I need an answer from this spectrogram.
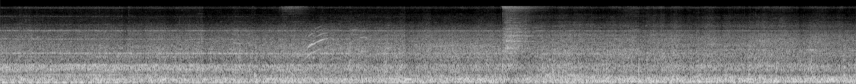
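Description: Freight train hauled by two diesel locomotives, one of them dead and towed, passing close by: a steady, loud rumble of engine and steel wheels on the rails, with a brief sharp noise about five seconds in.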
